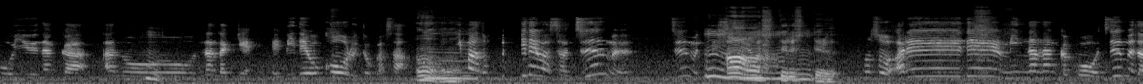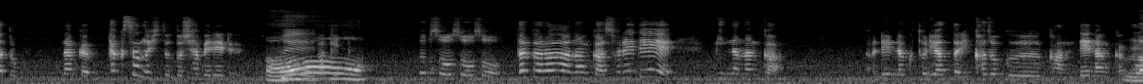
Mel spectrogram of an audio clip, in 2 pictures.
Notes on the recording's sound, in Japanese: LINE電話でのやりとりなので、声が遅れたり音質が悪いことがありますので、ご了承ください。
